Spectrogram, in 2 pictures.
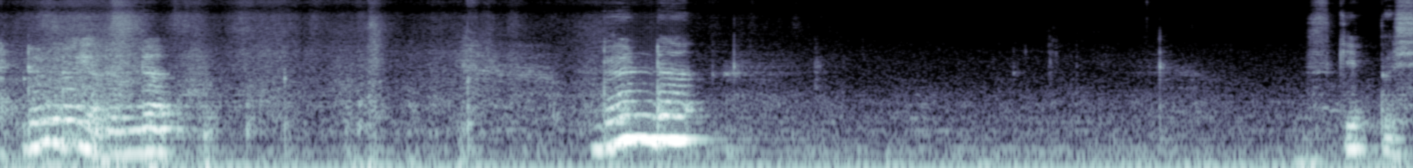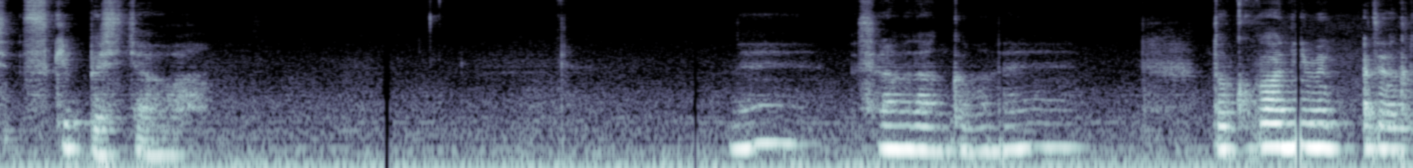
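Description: A young woman speaks close to the microphone in short bursts.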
